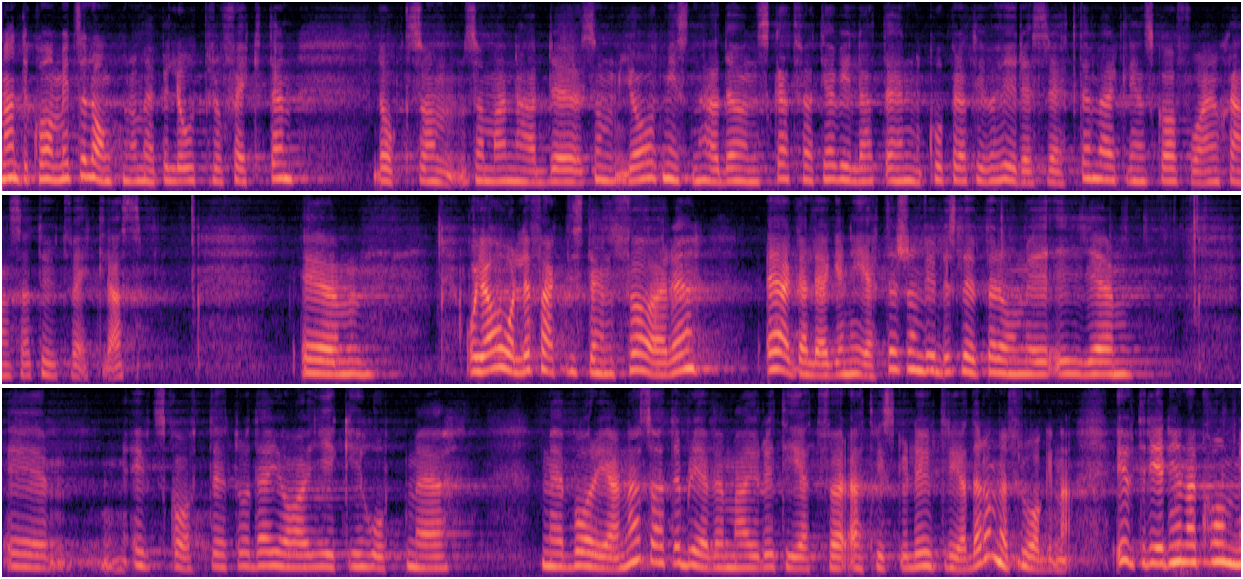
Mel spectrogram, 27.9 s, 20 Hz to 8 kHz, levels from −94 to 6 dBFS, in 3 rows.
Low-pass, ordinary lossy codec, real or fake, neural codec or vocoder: none; none; real; none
